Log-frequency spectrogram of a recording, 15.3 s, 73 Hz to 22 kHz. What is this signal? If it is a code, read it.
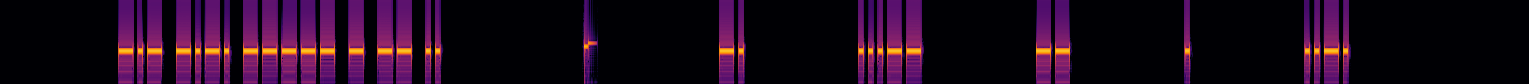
Morse code, heard as a keyed tone, about 25 wpm, spaced as for 11 wpm, 700 Hz. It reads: KC0TMI N3MEF
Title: USA Call Signs - 8x Character Spacing - 25wpm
